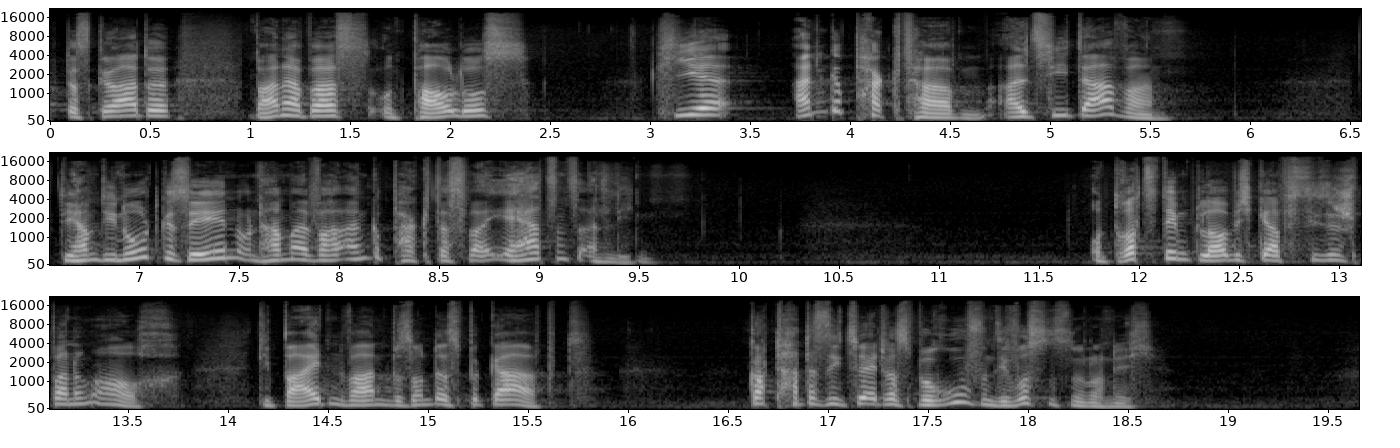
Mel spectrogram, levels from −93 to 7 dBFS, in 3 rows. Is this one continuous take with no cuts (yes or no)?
yes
